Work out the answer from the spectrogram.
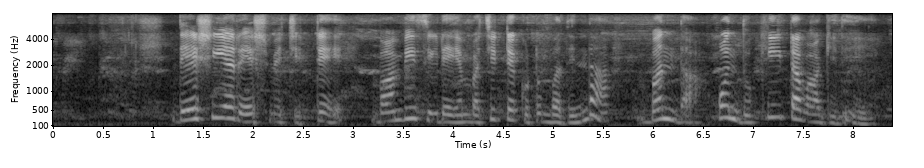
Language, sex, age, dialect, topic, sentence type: Kannada, female, 46-50, Mysore Kannada, agriculture, statement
